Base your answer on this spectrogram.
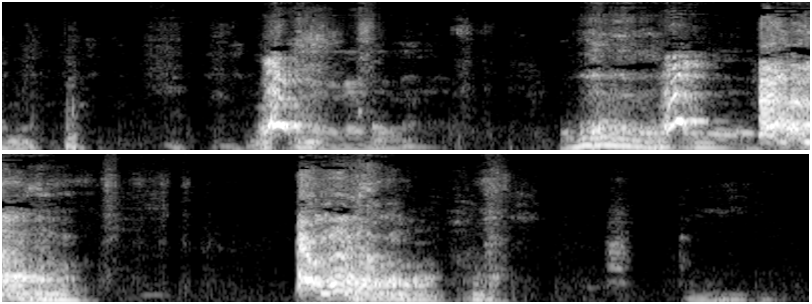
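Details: Husky giving low, throaty grumbles and short barking vocalizations in uneven bursts, with brief quiet gaps between them and faint background sound.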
